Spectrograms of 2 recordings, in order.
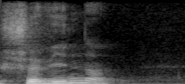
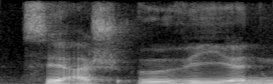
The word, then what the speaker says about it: Chevin: Bonjour, donc Jean-Charles Martin, je travaille comme directeur commercial pour Chevin, C-H-E-V-I-N, ou Chevin, on peut le prononcer de deux façons.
